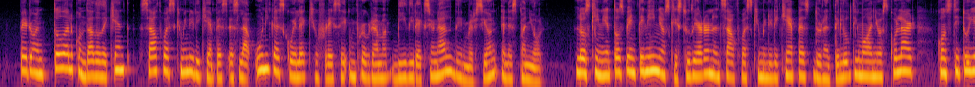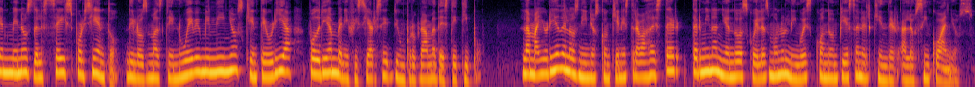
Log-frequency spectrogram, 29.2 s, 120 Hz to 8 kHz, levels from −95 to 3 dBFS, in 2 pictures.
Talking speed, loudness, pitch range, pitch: 165 wpm, -18 LUFS, 190-245 Hz, 210 Hz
